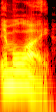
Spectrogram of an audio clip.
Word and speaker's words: moai: This approach is embedded in Japanese culture through the concept of moai, pronounced MOI, social support groups that form in childhood and continue throughout life.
